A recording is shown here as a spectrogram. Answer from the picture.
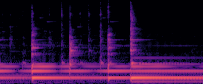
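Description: Rav Vast steel tongue drum played by hand: about five notes struck in a slow melody, each ringing on long and overlapping the next, with a deeper note joining about a second and a quarter in.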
